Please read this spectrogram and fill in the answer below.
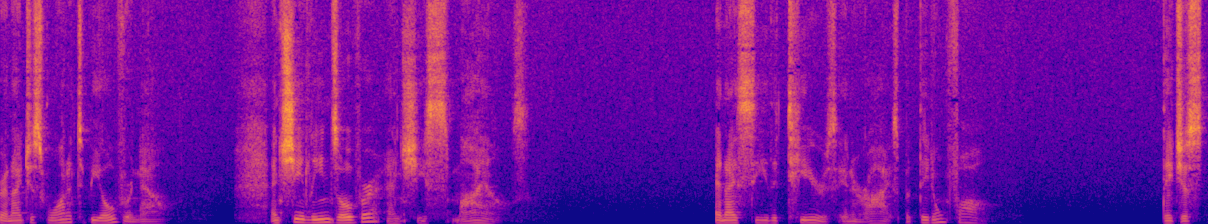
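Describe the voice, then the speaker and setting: An actor playing a dying older father, telling his memories in a halting, breathy dramatic monologue that drops to whispers. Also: medium pitch, low-quality recording. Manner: halting, breathy, emotional, many pauses and restarts. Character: dying old father recalling his daughter's birth.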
